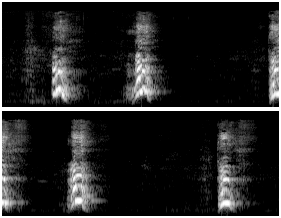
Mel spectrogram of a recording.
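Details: Argumentative Alaskan Malamute "talking": five short woofing, vowel-like calls with bright harmonic tone, each under half a second, spaced irregularly with brief gaps of silence between them.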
